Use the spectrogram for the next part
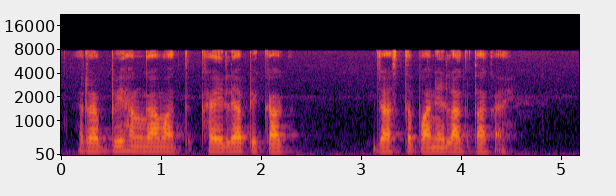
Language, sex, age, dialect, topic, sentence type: Marathi, male, 18-24, Southern Konkan, agriculture, question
